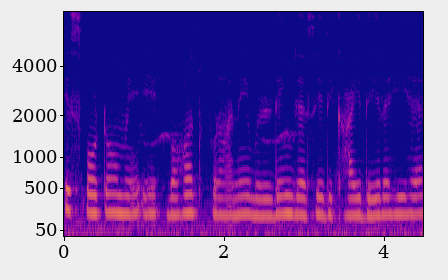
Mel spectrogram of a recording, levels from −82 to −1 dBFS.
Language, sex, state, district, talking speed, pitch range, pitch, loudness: Hindi, female, Jharkhand, Jamtara, 160 wpm, 190-205 Hz, 195 Hz, -39 LUFS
